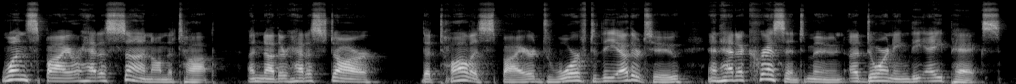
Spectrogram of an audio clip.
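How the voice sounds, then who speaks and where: A man's voice: medium pitch, lively intonation, unhurried. A man who is an author reads his storybook aloud as scripted narration.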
